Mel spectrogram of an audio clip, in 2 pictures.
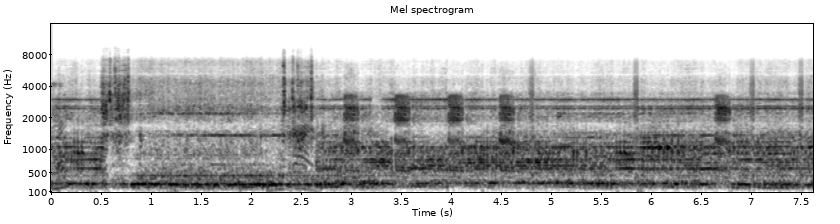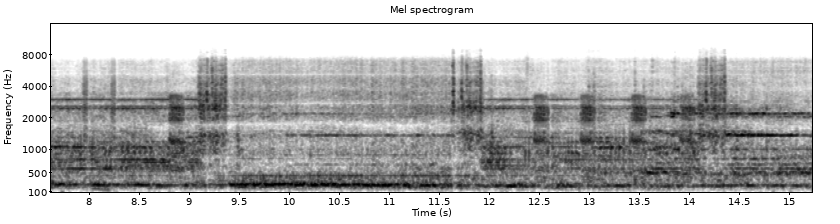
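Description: An electric desk fan hums and whirs.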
